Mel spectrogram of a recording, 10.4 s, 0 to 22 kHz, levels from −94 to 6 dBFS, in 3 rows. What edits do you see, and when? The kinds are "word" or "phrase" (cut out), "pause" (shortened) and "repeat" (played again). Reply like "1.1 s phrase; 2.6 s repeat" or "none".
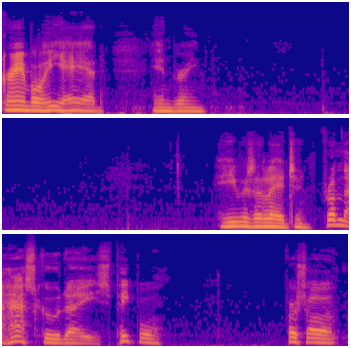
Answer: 1.7 s word; 6.6 s pause

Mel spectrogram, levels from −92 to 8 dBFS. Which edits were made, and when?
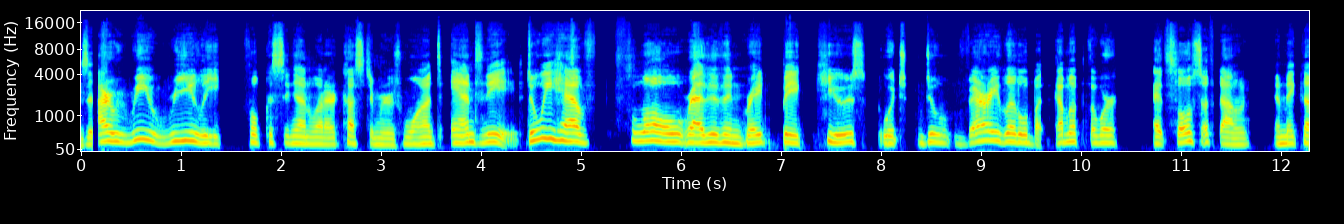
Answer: none

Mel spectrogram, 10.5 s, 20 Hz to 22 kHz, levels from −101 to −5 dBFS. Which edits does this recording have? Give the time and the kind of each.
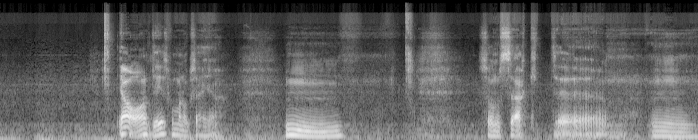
2.5 s word

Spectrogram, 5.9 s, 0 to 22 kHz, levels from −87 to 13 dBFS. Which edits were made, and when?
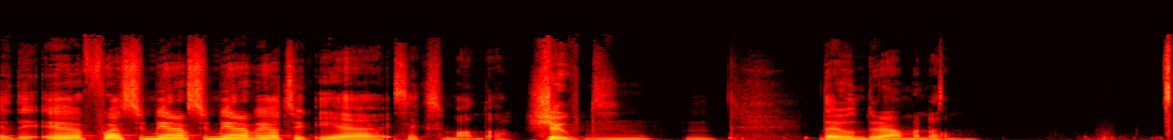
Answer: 0.9 s repeat; 1.5 s word; 2.0 s phrase; 2.6 s pause; 3.3 s pause; 4.1 s phrase; 4.7 s phrase

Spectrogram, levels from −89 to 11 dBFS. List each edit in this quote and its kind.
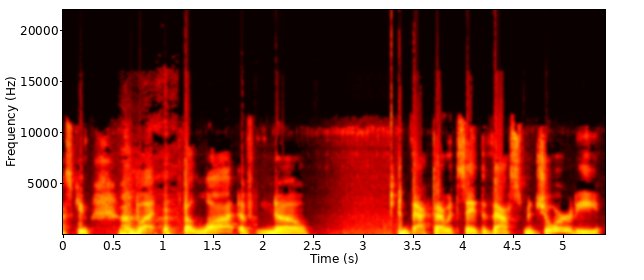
1.1 s word; 1.9 s word

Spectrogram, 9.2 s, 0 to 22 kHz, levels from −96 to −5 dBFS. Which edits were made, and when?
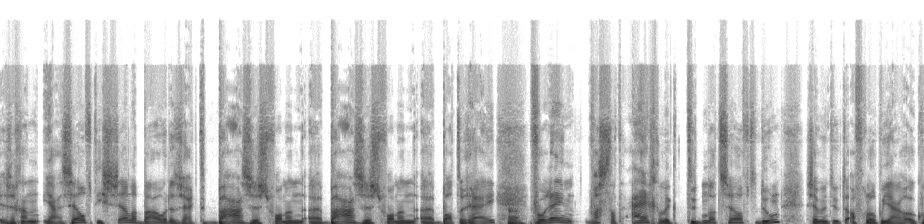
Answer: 3.3 s repeat; 5.8 s pause; 7.0 s phrase

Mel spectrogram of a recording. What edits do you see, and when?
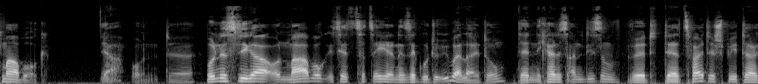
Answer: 1.3 s pause; 2.0 s pause; 4.1 s word; 5.1 s pause; 5.7 s word; 6.2 s word

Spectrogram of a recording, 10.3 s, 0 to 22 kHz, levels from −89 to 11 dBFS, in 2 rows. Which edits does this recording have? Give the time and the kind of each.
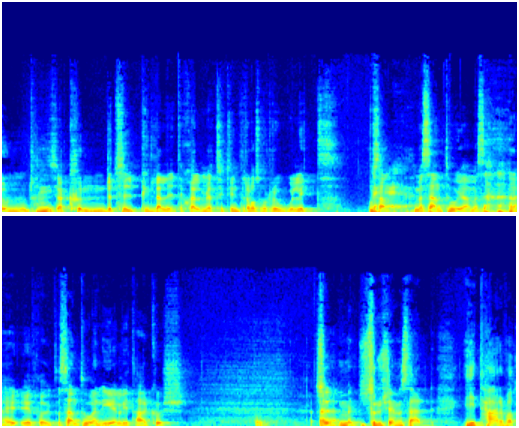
8.7 s word

